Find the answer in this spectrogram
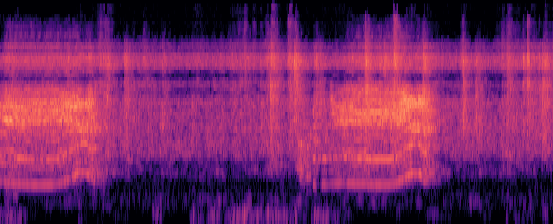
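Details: Parrot talking, producing two drawn-out, voice-like harmonic phrases that dip and then rise, each about a second long and a few seconds apart, with faint background rustling and murmur between them.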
